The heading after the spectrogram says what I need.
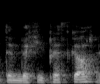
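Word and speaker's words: Dinbych-y-pysgod: And I've driven through Bilthwells if you're heading down to Tenby, or Dinbicky Pithgod, as it's pronounced in Welsh.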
